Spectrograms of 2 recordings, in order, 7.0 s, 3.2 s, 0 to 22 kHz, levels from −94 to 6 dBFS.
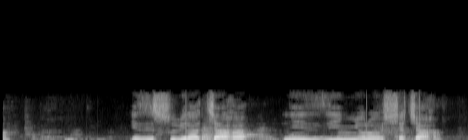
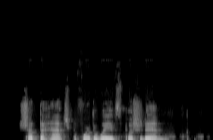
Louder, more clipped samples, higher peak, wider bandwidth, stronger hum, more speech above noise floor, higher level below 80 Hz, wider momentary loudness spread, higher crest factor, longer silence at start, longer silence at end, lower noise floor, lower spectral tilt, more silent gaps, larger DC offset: first, -18 LUFS vs -28 LUFS; neither; first, -2 dBFS vs -10 dBFS; about the same, 7.8 kHz vs 8.4 kHz; neither; about the same, 36 dB vs 35 dB; first, -58 dBFS vs -70 dBFS; first, 22 LU vs 11 LU; about the same, 18 dB vs 18 dB; second, 0.05 s vs 0.3 s; second, 0.4 s vs 0.75 s; second, -53 dBFS vs -63 dBFS; about the same, -6.5 dB/octave vs -7.5 dB/octave; neither; neither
